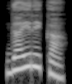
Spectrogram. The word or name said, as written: ಗೈರಿಕ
